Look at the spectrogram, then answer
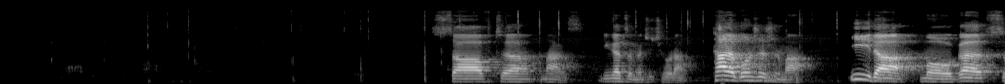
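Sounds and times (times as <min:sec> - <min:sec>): computer mouse clicks: 0:00.5 - 0:04.4, 0:05.1 - 0:07.2, 0:07.9 - 0:08.5.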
